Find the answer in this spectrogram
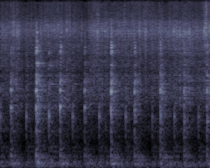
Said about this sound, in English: so you're looking a wee bit of scrambling the egg at this stage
